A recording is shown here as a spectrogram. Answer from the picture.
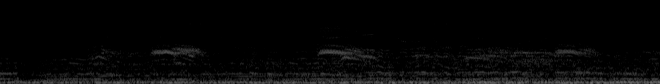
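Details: Honey bees in summer make a steady, low buzzing hum that runs through the whole recording. A few faint chirping bird notes come in at about 1.5, 3 and 5.5 seconds.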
